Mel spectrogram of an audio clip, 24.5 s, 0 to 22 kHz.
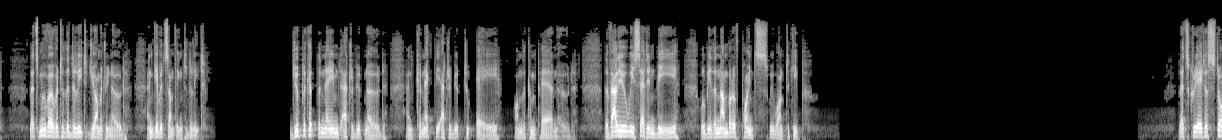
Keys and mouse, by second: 8.5 shift+d, 11.5-13.3 drag, 15.0 click, 15.8 click, 17.6 click, 19.3 click.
